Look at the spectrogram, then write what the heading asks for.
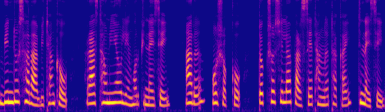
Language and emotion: Bodo, neutral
